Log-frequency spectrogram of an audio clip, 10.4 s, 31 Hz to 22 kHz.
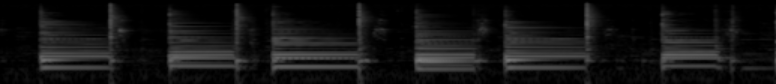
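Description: Acoustic guitar playing a slow fingerpicked progression of minor-seventh chords (G#m7, Bbm7, Cm7, then B/C#), with four strings plucked together for each chord. Six chords, each ringing for about a second and then cut short.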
